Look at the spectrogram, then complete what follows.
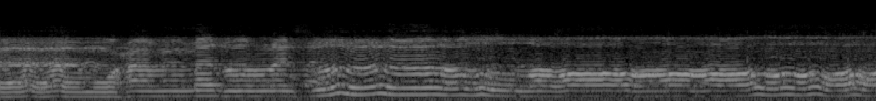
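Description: A man's solo voice chanting the salawat, the Arabic devotional salutation on the Prophet, in a long melismatic line: held notes that turn and waver in ornaments, with no clear words.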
